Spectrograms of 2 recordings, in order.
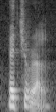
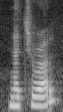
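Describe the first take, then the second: First: The first vowel is said with an open mouth. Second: The first vowel is said with a closed mouth. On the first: The speaker calls it right. "you need to drop your jaw a little bit and make the tongue flat" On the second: The speaker calls it wrong. "It's not natural"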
